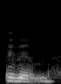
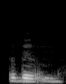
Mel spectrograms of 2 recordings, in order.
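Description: Both takes have the same delivery.

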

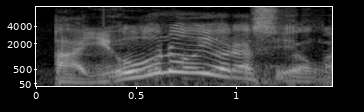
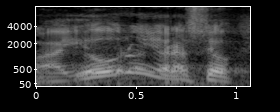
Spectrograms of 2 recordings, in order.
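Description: First: "Ayuno y oración" spoken slowly, each word weighed; slow emphatic. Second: Said in the usual way. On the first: Shown as a demonstration. ("Ayuno y oración", despacio y con peso)

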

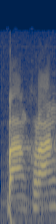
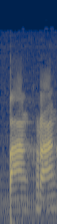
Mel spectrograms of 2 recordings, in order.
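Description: Both takes have the same delivery.

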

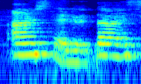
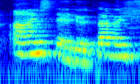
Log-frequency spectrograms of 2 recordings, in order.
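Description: The two takes are said the same way.

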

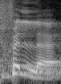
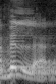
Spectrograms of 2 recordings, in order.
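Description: First: فيلا said "filla" with an unvoiced f; wrong F pronunciation. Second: فيلا said "villa" with a voiced v; correct V pronunciation. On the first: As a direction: start فيلا on a plain f, as "filla". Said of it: "ما اسمهاش فيلا". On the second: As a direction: buzz the v at the start of فيلا. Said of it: "اسمها فيلا". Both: Shown as a demonstration.

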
